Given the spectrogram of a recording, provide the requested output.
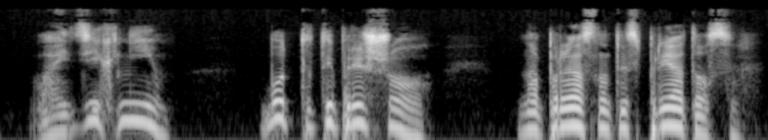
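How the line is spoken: Embarrassed unhappy whisper. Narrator (Russian): Ермак, смущенный и несчастный, шепнул Санди на ухо

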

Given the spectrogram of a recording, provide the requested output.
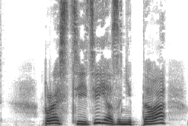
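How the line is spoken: Grumbled curtly. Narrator (Russian): буркнула я

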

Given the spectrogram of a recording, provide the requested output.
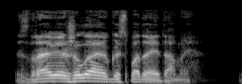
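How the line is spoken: Barked loudly. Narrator (Russian): гаркнул соратник

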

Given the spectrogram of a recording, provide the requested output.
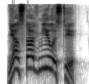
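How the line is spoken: Scattered shouting crowd. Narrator (Russian): кричали в разброд

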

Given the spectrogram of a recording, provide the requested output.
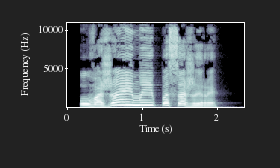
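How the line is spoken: Cheerful and loud. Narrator (Russian): сказал он весело и громко

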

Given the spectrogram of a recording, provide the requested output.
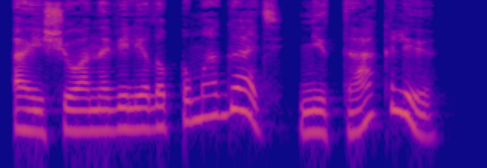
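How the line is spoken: Insinuating question. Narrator (Russian): вкрадчиво уточнил мэтр Циольф

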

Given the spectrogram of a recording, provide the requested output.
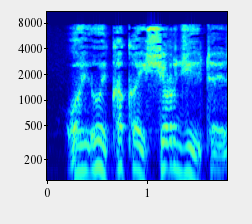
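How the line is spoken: Grumbling. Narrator (Russian): заворчал волк

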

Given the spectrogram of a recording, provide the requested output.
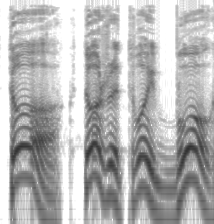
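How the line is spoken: Stammering. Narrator (Russian): запинаясь, наконец, проговорил ростовщик

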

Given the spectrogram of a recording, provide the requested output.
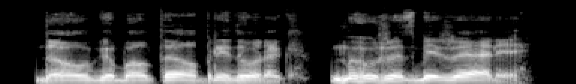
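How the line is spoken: Laughing loudly. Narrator (Russian): Теперь я хохотал

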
